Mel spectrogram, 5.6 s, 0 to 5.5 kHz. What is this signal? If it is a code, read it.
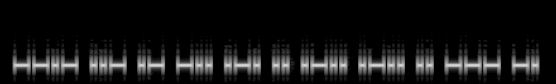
Morse code, heard as a keyed tone, about 25 wpm, 600 Hz. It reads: QUADRILLION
